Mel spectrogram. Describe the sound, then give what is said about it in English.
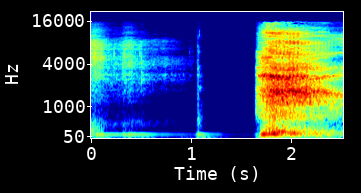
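A deep breath: a soft, airy inhale, a click and a short silence, then a loud, breathy exhale that carries to the end. “So I'm going to take a deep breath”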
